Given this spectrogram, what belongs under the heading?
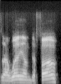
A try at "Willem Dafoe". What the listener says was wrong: It sounds like you're saying William Dafoe.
